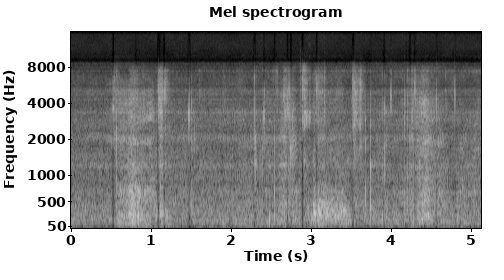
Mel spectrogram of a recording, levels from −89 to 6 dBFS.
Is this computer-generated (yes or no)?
yes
